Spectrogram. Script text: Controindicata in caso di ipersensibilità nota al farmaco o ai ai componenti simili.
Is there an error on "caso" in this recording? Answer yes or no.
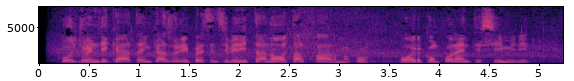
no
